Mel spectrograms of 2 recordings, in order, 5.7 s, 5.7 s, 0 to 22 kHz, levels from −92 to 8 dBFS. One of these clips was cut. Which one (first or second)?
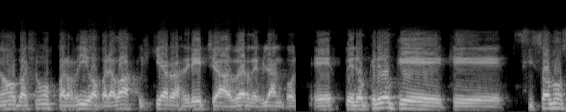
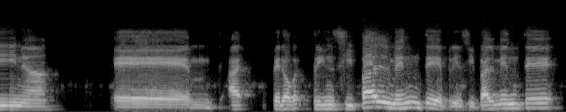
first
